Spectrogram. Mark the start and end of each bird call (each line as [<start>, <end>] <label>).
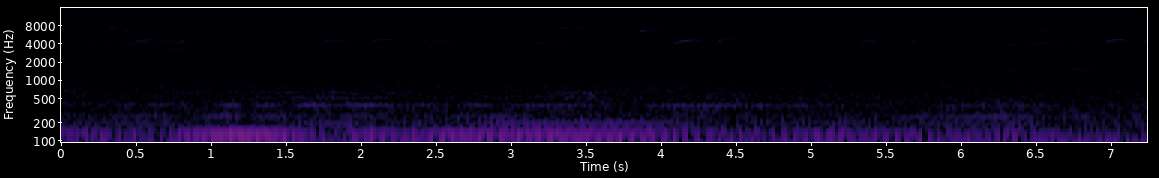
[0.00, 7.25] American Goldfinch (Spinus tristis)
[0.00, 7.25] Black-capped Chickadee (Poecile atricapillus)
[0.00, 7.25] Downy Woodpecker (Dryobates pubescens)
[0.00, 7.25] Eastern Wood-Pewee (Contopus virens)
